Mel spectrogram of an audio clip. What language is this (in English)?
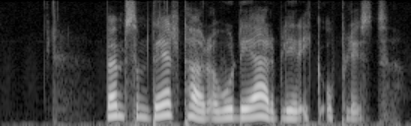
Norwegian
